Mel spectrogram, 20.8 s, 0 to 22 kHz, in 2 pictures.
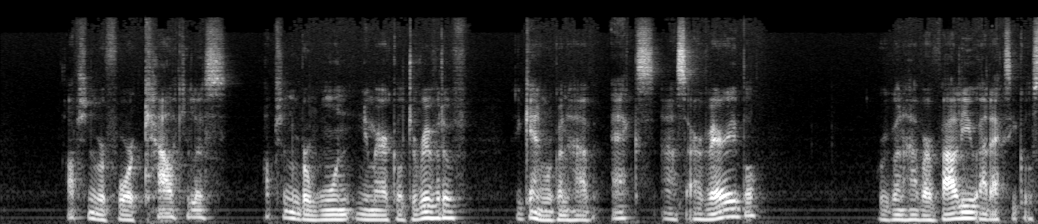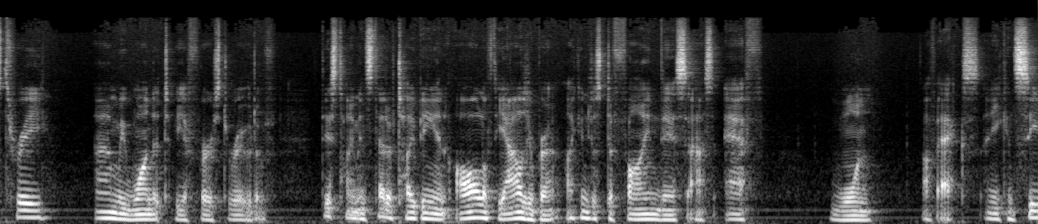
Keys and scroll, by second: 1.9 4, 4.2 1, 6.6 x, 8.6 Down, 10.3 3, 13.1 Return, 17.9 f, 18.9 1, 20.0 (.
